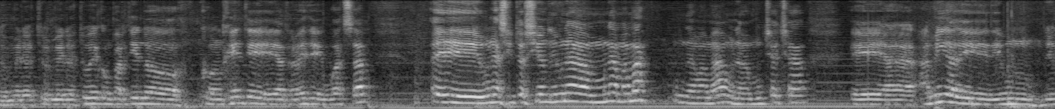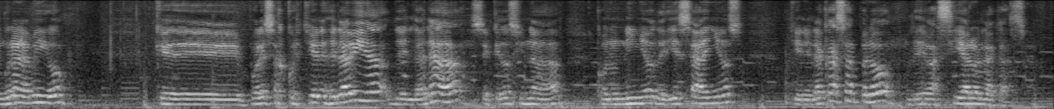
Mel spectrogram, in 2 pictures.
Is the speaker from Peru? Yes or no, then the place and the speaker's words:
no; Uruguay; como buen uruguayo que soy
